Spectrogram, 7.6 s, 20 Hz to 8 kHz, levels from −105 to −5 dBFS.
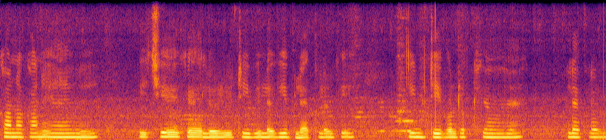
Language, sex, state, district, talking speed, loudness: Hindi, female, Bihar, West Champaran, 175 wpm, -15 LUFS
